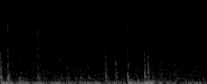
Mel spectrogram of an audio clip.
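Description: Rapid, irregular keystrokes clatter on a computer keyboard while typing in a document, fairly loud, with uneven bursts of clicks and taps over a low background hum.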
